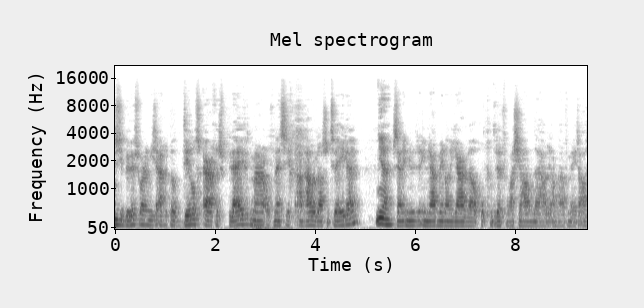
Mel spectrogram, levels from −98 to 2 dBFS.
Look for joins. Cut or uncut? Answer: uncut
